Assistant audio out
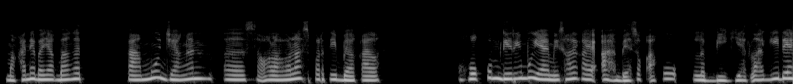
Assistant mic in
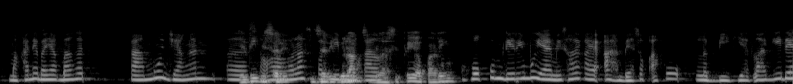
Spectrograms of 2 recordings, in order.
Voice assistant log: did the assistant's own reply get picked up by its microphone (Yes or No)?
Yes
